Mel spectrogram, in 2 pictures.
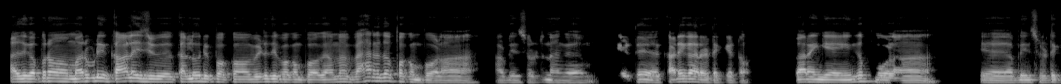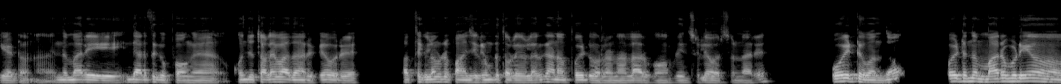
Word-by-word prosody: அதுக்கப்புறம் 135 Hz, +2 st, +4 dB, 0.2 s
மறுபடியும் 150 Hz, +1 st, +2 dB
"காலேஜு 145 Hz, -2 st, +3 dB, 0.3 s
கல்லூரி 135 Hz, +1 st, +3 dB
பக்கம், 120 Hz, 0 st, -1 dB
விடுதி 130 Hz, +2 st, +2 dB
பக்கம் 115 Hz, -1 st, -2 dB
போகாம, 110 Hz, +3 st, 0 dB
வேற 170 Hz, +7 st, -1 dB
ஏதோ 165 Hz, 0 st, 0 dB
பக்கம் 115 Hz, -5 st, -2 dB
போலாம்" 95 Hz, -1 st, -1 dB, 0.3 s
அப்டின்னு 95 Hz, 0 st, -6 dB
சொல்ட்டு 100 Hz, +4 st, -5 dB
நாங்க 90 Hz, -1 st, -5 dB, 0.5 s
கேட்டு, 115 Hz, -, -3 dB, 0.2 s
கடைக்காரர்ட்ட 125 Hz, -8 st, +2 dB
கேட்டோம். -, -, -7 dB, 0.5 s
"வேற 115 Hz, -, +4 dB
இங்க 110 Hz, 0 st, +3 dB, 0.2 s
எங்க 125 Hz, +6 st, +1 dB
போலாம்?" 95 Hz, -2 st, 0 dB, 0.7 s
எ -, -, -2 dB, 0.2 s
அப்டின்னு 105 Hz, +2 st, 0 dB
சொல்ட்டு 100 Hz, +1 st, -2 dB
கேட்டோம். 95 Hz, -1 st, -4 dB, 0.2 s
"இந்த 105 Hz, 0 st, 0 dB
மாரி 110 Hz, 0 st, +3 dB, 0.3 s
இந்த 115 Hz, -, 0 dB
இடத்துக்கு 110 Hz, -1 st, -1 dB
போங்க. 95 Hz, -1 st, -1 dB, 0.4 s
கொஞ்சம் 110 Hz, 0 st, 0 dB
தொலைவா 115 Hz, +1 st, +3 dB
தான் 105 Hz, -, +2 dB
இருக்கு. 95 Hz, +4 st, -2 dB
ஒரு 95 Hz, -2 st, -1 dB, 0.6 s
10 110 Hz, +1 st, -3 dB
கிலோமீட்டர் 120 Hz, 0 st, +1 dB
15 105 Hz, -1 st, +1 dB
கிலோமீட்டர் 110 Hz, +1 st, -1 dB
தொலைவுல 100 Hz, -1 st, 0 dB
இருக்கு. 120 Hz, +3 st, -1 dB
ஆனா, 110 Hz, -, +2 dB
போயிட்டு 105 Hz, -2 st, +2 dB
வரலாம். 90 Hz, 0 st, -3 dB
நல்லாருக்கும்" 90 Hz, -1 st, -3 dB
அப்டின்னு 95 Hz, 0 st, -7 dB
சொல்லி 100 Hz, -1 st, -3 dB
அவரு 90 Hz, 0 st, -4 dB
சொன்னாரு, 90 Hz, -1 st, -7 dB, 0.8 s
போயிட்டு 145 Hz, -1 st, +5 dB
வந்தோம். 100 Hz, -1 st, 0 dB, 0.5 s
போயிட்டு 145 Hz, 0 st, +5 dB
வந்து 145 Hz, -1 st, +3 dB
கி -, -, 0 dB
மறுபடியும் 145 Hz, 0 st, +4 dB
110 Hz, 160 wpm, -23 LUFS, 95-130 Hz, 0.8 s, போயிட்டு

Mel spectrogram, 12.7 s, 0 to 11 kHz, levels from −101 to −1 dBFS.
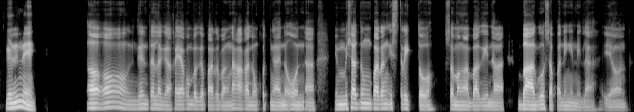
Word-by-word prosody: Ganun, 145 Hz, +5 st, +5 dB
eh. 105 Hz, -8 st, +6 dB, 1.0 s
Oo. 135 Hz, +1 st, +5 dB, 0.6 s
Ganun 120 Hz, +2 st, -3 dB
talaga 115 Hz, -4 st, -2 dB
kaya 115 Hz, +2 st, 0 dB
kumbaga 115 Hz, -1 st, -4 dB
para 105 Hz, -1 st, -3 dB
bang 105 Hz, 0 st, -5 dB
nakakalungkot 110 Hz, -3 st, -2 dB
nga 100 Hz, -2 st, -1 dB
noon, 105 Hz, 0 st, -1 dB
ah, 95 Hz, 0 st, -2 dB, 0.4 s
yung 115 Hz, 0 st, +1 dB
masyadong 135 Hz, +1 st, +2 dB
parang 125 Hz, 0 st, +2 dB
istrikto 110 Hz, -5 st, -1 dB, 0.2 s
sa 115 Hz, -2 st, -3 dB
mga 105 Hz, -2 st, 0 dB
bagay 100 Hz, +1 st, 0 dB
na 95 Hz, -1 st, -2 dB, 0.3 s
bago 110 Hz, +1 st, +6 dB
sa 120 Hz, -, -1 dB
paningin 100 Hz, -1 st, -4 dB
nila, 85 Hz, -1 st, -8 dB, 0.2 s
yun. 85 Hz, -1 st, -8 dB
110 Hz, 125 wpm, -24 LUFS, 100-120 Hz, 1.0 s, eh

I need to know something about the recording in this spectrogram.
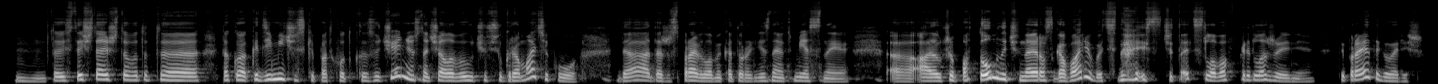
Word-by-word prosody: Мгм. 145 Hz, -2 st, -10 dB
То 180 Hz, -, -3 dB
есть 180 Hz, 0 st, -1 dB
ты 220 Hz, -, +4 dB
считаешь, 225 Hz, +1 st, +2 dB
что 225 Hz, -2 st, -2 dB
вот 200 Hz, 0 st, -4 dB
это 190 Hz, -3 st, +1 dB, 0.2 s
такой 200 Hz, +1 st, +1 dB
академический 225 Hz, +1 st, +2 dB
подход 165 Hz, +1 st, -5 dB
к -, -, -19 dB
изучению? 220 Hz, -, 0 dB
Сначала 175 Hz, -3 st, +1 dB
выучи 185 Hz, +2 st, -2 dB
всю 180 Hz, -, -7 dB
грамматику, 175 Hz, -, -2 dB, 0.4 s
да, 185 Hz, +2 st, 0 dB
даже 160 Hz, -3 st, -4 dB
с 155 Hz, -, -10 dB
правилами, 155 Hz, -5 st, +1 dB
которые 160 Hz, -1 st, -4 dB
не 160 Hz, +2 st, -5 dB
знают 165 Hz, -2 st, -4 dB
местные. 145 Hz, -6 st, -5 dB, 0.3 s
Э, -, -, -17 dB
а 145 Hz, +3 st, +1 dB
уже 165 Hz, +1 st, 0 dB
потом 440 Hz, -8 st, +6 dB
начинай 195 Hz, -7 st, +4 dB
разговаривать, 190 Hz, -, +1 dB
да, 210 Hz, -, +1 dB
и -, -, -1 dB
с -, -, -8 dB
читать 260 Hz, -, -5 dB
слова 195 Hz, -6 st, +1 dB
в 200 Hz, -1 st, -20 dB
предложении. 165 Hz, -11 st, -3 dB, 0.2 s
Ты -, -, -6 dB
про 210 Hz, +2 st, +3 dB
это 335 Hz, -, +1 dB
говоришь? 150 Hz, -3 st, -6 dB
180 Hz, 175 wpm, -23 LUFS, 160-210 Hz, 0.4 s, потом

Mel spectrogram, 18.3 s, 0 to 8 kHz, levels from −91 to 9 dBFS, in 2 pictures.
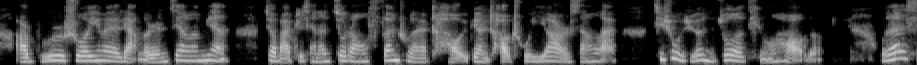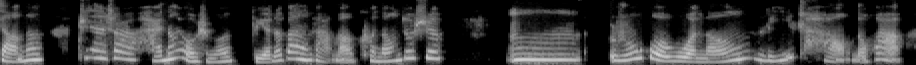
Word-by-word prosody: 而 180 Hz, 0 st, +4 dB
不 225 Hz, -, 0 dB
是 230 Hz, -, +5 dB
说 220 Hz, 0 st, +2 dB
因 225 Hz, +1 st, +2 dB
为 210 Hz, -3 st, +2 dB
两 190 Hz, +8 st, +1 dB
个 -, -, +1 dB
人 170 Hz, +3 st, 0 dB
见 225 Hz, +2 st, 0 dB
了 220 Hz, 0 st, -2 dB
面， 240 Hz, +4 st, +2 dB, 0.3 s
就 -, -, -4 dB
要 -, -, +6 dB
把 155 Hz, -4 st, +2 dB
之 -, -, -5 dB
前 -, -, -7 dB
的 180 Hz, -, -2 dB
旧 225 Hz, -, +1 dB
账 185 Hz, -3 st, -1 dB
翻 230 Hz, 0 st, +3 dB
出 225 Hz, -, -6 dB
来 170 Hz, -2 st, -1 dB
吵 -, -, -1 dB
一 -, -, -4 dB
遍， -, -, 0 dB
吵 -, -, +1 dB
出 100 Hz, -, -4 dB
一 95 Hz, +2 st, -3 dB
二 105 Hz, -, +1 dB
三 180 Hz, -, -6 dB
来。 -, -, -1 dB, 0.4 s
其 275 Hz, -, 0 dB
实 295 Hz, +4 st, +2 dB
我 280 Hz, -, +2 dB
觉 215 Hz, -1 st, -4 dB
得 240 Hz, -, +1 dB
你 225 Hz, -4 st, +1 dB
做 240 Hz, +2 st, +1 dB
得 200 Hz, -, +1 dB
挺 280 Hz, +7 st, -8 dB
好 200 Hz, -5 st, 0 dB
的。 -, -, -8 dB, 0.6 s
我 -, -, -3 dB
在 300 Hz, +5 st, +5 dB
想 230 Hz, -, +2 dB
呢， 260 Hz, +2 st, +4 dB, 0.3 s
这 350 Hz, -, -6 dB
件 335 Hz, -3 st, -1 dB
事 335 Hz, -, -2 dB
儿 290 Hz, -5 st, -1 dB
还 210 Hz, -4 st, -4 dB
能 280 Hz, +5 st, +5 dB
有 235 Hz, -, +1 dB
什 185 Hz, -, -4 dB
么 185 Hz, +5 st, -4 dB, 0.2 s
别 160 Hz, -2 st, -1 dB
的 225 Hz, -, 0 dB
办 280 Hz, -4 st, +3 dB
法 240 Hz, -2 st, -6 dB
吗？ 265 Hz, -, -2 dB
可 215 Hz, -, -5 dB
能 195 Hz, +4 st, -1 dB
就 325 Hz, +4 st, -1 dB
是 320 Hz, -2 st, +1 dB, 0.7 s
嗯， 260 Hz, -1 st, +5 dB, 0.3 s
如 245 Hz, +8 st, +1 dB
果 265 Hz, -11 st, +5 dB
我 195 Hz, -3 st, +3 dB
能 175 Hz, -, -1 dB
离 240 Hz, -, -2 dB
场 -, -, -6 dB
的 -, -, -3 dB
话， 280 Hz, -1 st, -2 dB
230 Hz, 240 characters per minute, -21 LUFS, 195-270 Hz, 0.7 s, 要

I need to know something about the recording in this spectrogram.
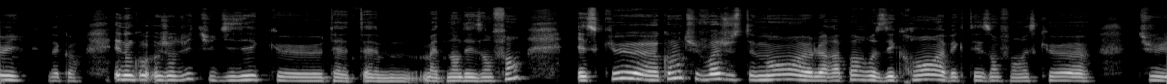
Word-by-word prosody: oui, 205 Hz, -2 st, +3 dB, 0.3 s
d'accord. 170 Hz, -2 st, -9 dB, 0.3 s
Et -, -, +5 dB
donc 215 Hz, -1 st, +5 dB
au 215 Hz, -, +4 dB
aujourd'hui 200 Hz, +5 st, -1 dB
tu 250 Hz, -8 st, -10 dB
disais 190 Hz, +4 st, 0 dB
que 165 Hz, -3 st, -1 dB
tu 175 Hz, -, -6 dB
as 155 Hz, -3 st, -2 dB
tu 140 Hz, 0 st, -9 dB
as, 155 Hz, -, 0 dB
mmh, 150 Hz, -1 st, -4 dB
maintenant 165 Hz, +1 st, -1 dB
des 170 Hz, -1 st, +1 dB
enfants, 245 Hz, -, -2 dB, 0.6 s
est-ce 185 Hz, -1 st, +4 dB
que, 260 Hz, -4 st, +4 dB
heu -, -, 0 dB
comment 270 Hz, +9 st, +1 dB
tu 300 Hz, -4 st, -8 dB
vois 240 Hz, +3 st, +6 dB
justement, 215 Hz, 0 st, 0 dB
heu, 190 Hz, -1 st, +7 dB
le 185 Hz, 0 st, +4 dB
rapport 180 Hz, +4 st, -3 dB
aux 200 Hz, -, +4 dB
écrans 195 Hz, +6 st, 0 dB
avec 180 Hz, -4 st, -1 dB
tes 180 Hz, -1 st, -4 dB
enfants? 165 Hz, -2 st, -8 dB
Est-ce 165 Hz, 0 st, -8 dB
que, 180 Hz, -2 st, 0 dB
heu, 160 Hz, -, -16 dB, 0.5 s
tu 195 Hz, -, -7 dB
190 Hz, 185 wpm, -23 LUFS, 170-215 Hz, 0.6 s, heu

